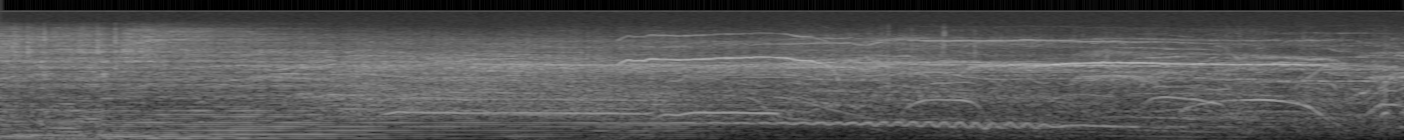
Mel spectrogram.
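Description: Live rock band's electric guitars ringing out on sustained chords that die away over the first few seconds, as at a song's end. High held tones and rising-and-falling whistles follow over the arena's noise.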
